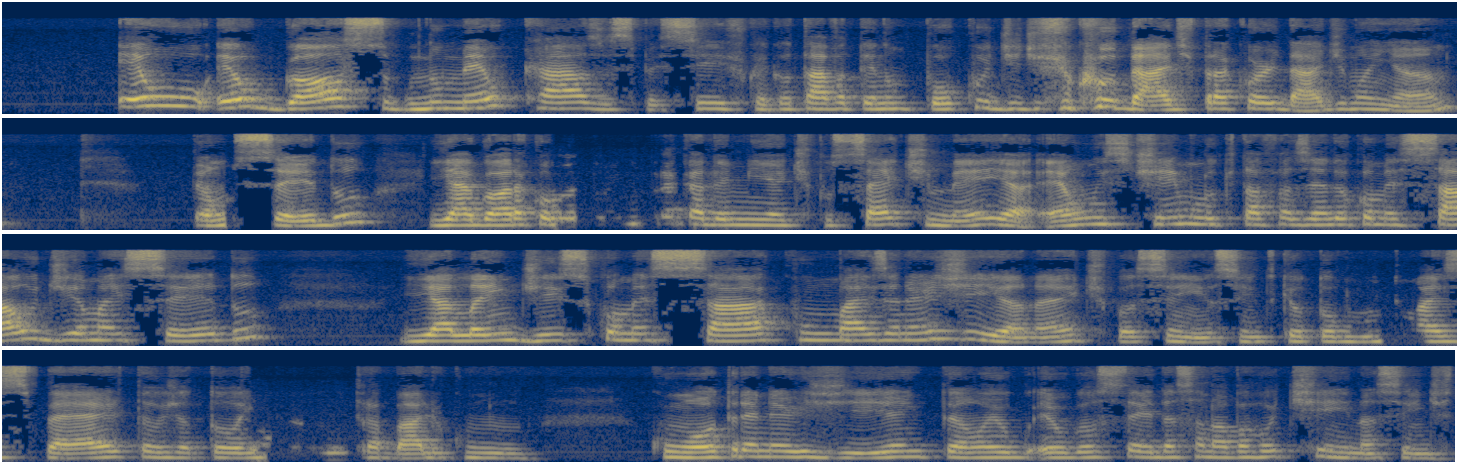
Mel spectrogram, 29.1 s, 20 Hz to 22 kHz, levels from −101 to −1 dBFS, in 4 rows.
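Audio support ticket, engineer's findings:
Speech suppressed in double talk, 10.04 to 10.71 s and 23.12 to 23.63 s. Talker's level collapses, deepest dip roughly 30 dB in the first event, nearer 35 dB in the second. Each lasts well under a second. Likely component: echo canceller / residual echo suppressor. Mechanism: both ends active at once, canceller can't tell near talker from loudspeaker return, attenuates the whole mic path. Talker is ducked with the echo.

Other side's voice leaking through, 23.14 to 23.18 s, inside the second suppression window. Brief faint scrap of a second voice, around 25 dB below the talker. Likely component: acoustic echo canceller, incomplete cancellation. Mechanism: far-end audio from the device loudspeaker re-enters the mic. Filter misses part of it during double talk. The residue passes upstream as a short fragment.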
